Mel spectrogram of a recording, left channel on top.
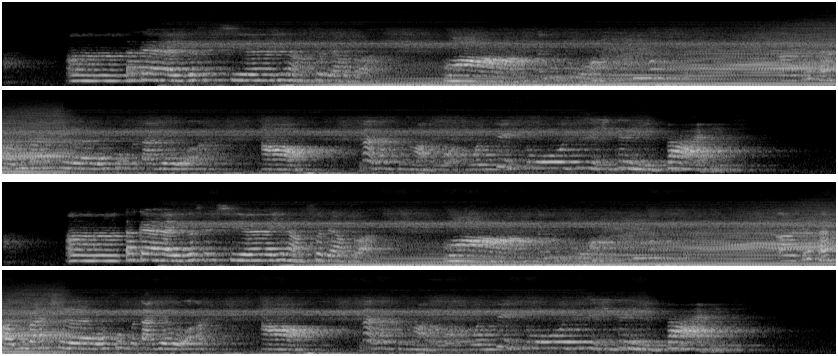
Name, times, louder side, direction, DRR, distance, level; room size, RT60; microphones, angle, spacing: voice 1, 0.6-3.8 7.7-10.4, right 4 dB, 75° right, 5 dB, 0.3 m, -25 dB
sound 1, 1.5-14.8, equal, 35° right, 0.8 m, -33 dB
sound 2, 2.8-8.9, equal, 35° left, 1.2 m, -25 dB
voice 2, 4.4-6.9 10.9-11.4 11.9-15.8, equal, 10° left, -2 dB, 0.4 m, -26 dB
3.1 x 3.0 x 2.7 m, 1.3 s
head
